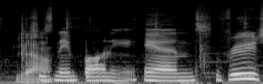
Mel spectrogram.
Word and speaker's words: Rouge: Is it Rouge or Rogue? How do you pronounce her name? Ace's mom's name. Oh, Portugas de Rouge. Yeah, Rouge. Yeah.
